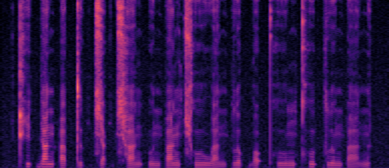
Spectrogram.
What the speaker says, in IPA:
kʰ i˥˩ t̚ j a˥˩ n ʔ a˨˩ p̚ t ɯ˦˥ k̚ t͡ɕ a˨˩ k̚ t͡ɕʰ a˨˩ ŋ ʔ u˧ n p a˥˩ ŋ t͡ɕʰ uː˥˩ w a˩˦ n p l o˥˩ k̚ w ɔ˨˩ ʔ pʰ uː˦˥ ŋ kʰ u˥˩ ʔ k l u˧ n p a˩˦ n

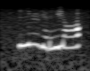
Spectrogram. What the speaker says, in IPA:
i̤ nʲ æ̤ ɾ i̤ j ɑ̤

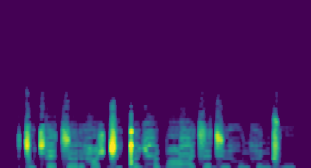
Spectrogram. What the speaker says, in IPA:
ǀ u cʰ ɛ t͡s œ ɾ ø h ɑ ʃ ɡ͡ǁ i ǃ œ ʎ ħ ʉ b ɑ ʕ e t͡s ɛ d͡z ʉ h u n h ø n ɡ͡ǁ u

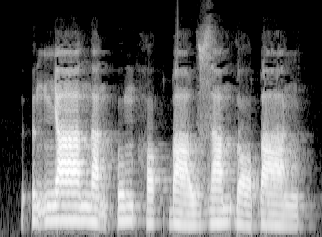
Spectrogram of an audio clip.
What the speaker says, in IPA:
ʔ ɨ̰˧˨ ŋ ɲ aː˧ n a̰˧˨ n ʔ u˧ m h ɔ˨˩ k̚ ɓ aː˧˩ w z a˨˦ m ɗ ɔ˨˩ ɓ a˨˩ ŋ

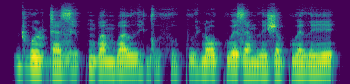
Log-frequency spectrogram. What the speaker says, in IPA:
ɖʱ o ɭ ɡ æ z ɛ̤ kʷ m b a m b a l ð e̤ ɡ o̤ θ o̤ kʷ ð e̤ ɳ ɔ kʷ ɛ z æ m ð e ʒ a kʷ ɛ ð e

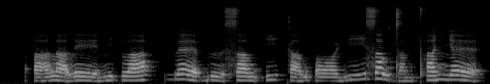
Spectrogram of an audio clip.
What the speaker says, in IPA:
ʔ a˩˧ l a˧˩ l eː˧˩ n i˧ p̚ ʋ a˧˥ | b ɛː˥˨ b ɯː˧˩ s a˧ w ʔ i˧˥ k a˩˧ w ʔ ɔː˩ j iː˧˥ s a˥˨ w d a˩ n pʰ a˧˥ ɲ ɛː˥˨

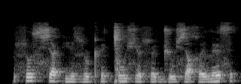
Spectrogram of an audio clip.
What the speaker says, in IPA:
ɬ u s ɕ a k i ɮ u ʈʰ ɪ ǀ u ɕ ø ɬ ø d͡ʒ u ɕ a χ i l ɪ s

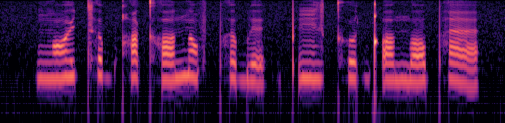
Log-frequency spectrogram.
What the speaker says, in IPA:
ŋ ɔ̃ y̯ tʰ ə b qʰ ɪ kʰ ɒ n ɔ̃ f pʰ ə b ɪ | pʼ ĩ z kʰ ʊ ǃʼ ɒ n̪ ɔ pʰ æ

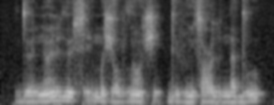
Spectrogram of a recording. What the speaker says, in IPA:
d̪ ø n œ̃ r ð y s ḛ m ə ʒ ɔ v ð ɔ̃ ʃ ḛ p d̪ y v ĩ s ʕ u r n̪ a d̪ u

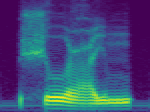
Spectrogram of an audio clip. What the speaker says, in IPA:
ʃ o ʕ ɪ m

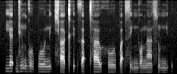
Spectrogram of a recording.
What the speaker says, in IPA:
j ɛ˦ ʔ d͡ʑ ũ˦˨ ɡ o̰˦˨ ʊ̯ p o˦ ʊ̯ n ḛ˦˨ t͡ɕʰ ä˨ kʰ ɪ˦ ʔ θ ä˦ ʔ tʰ a˦ ʊ̯ h o˦ ʊ̯ p ä˦ ʔ s ḛ˦˨ ɲ ɔ˦ n ã˦ sʰ ũ˦˨ ɲ ɪ˦ ʔ

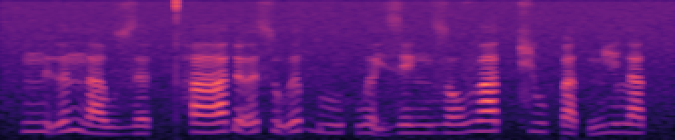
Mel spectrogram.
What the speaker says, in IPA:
n ɨ̰˧˥ ə̯ n a˨˩ w z ə˨˩ t̚ t̪ʰ aː˨˦ ɗ ə̰ː˧˥ s ṵ˧˥ ə̯ ɓ u˨˩ h w ə̰˧˨ j z e˧ ŋ z ɔ˨˦ v a˦˥ t̚ t͡ɕ u˧ ɓ a˨˩ t̚ ɲ i˧ l a˦˥ t̚

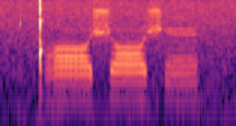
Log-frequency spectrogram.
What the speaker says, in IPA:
ɡ͡ǃ ɒː ʃ ɒː ʃ ɛ̃

